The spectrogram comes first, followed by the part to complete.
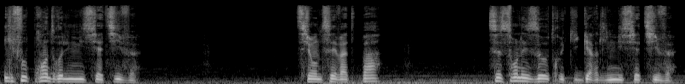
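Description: A man plays a revolutionary who has lost his nerve, in radio theatre. His medium-pitched voice is weary, sombre and confessional, reproaching himself over faint music. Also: a little slow, darkish tone, close to an everyday voice. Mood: resigned, bitter. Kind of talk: French radio theatre acting.

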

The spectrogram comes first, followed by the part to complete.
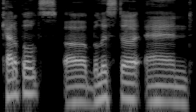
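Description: A man's voice: lowish voice, slow, dry recording, studio quality. A man guesting on a podcast, easygoing and laughing between his points. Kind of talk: casual chat.

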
